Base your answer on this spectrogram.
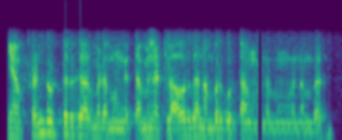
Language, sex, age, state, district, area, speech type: Tamil, male, 30-45, Tamil Nadu, Dharmapuri, rural, conversation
